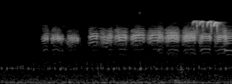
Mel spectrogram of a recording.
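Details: Morning fog up north, a black-capped chickadee repeating a quick train of about a dozen harsh, buzzy dee notes, ending with higher thin notes layered over the series.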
